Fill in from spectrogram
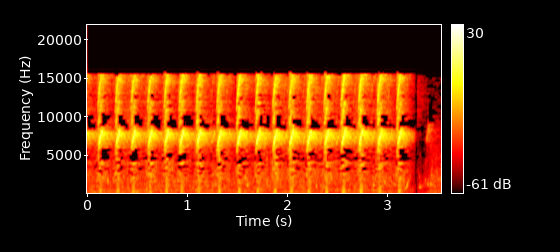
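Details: Clear tutor song of an ashy tailorbird, a steady, fast series of sharp, very high chipping notes around five a second, ending with a brief pause and one last note.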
